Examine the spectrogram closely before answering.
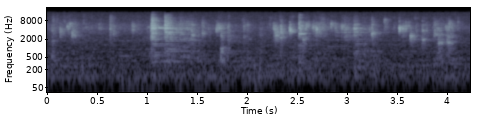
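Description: A puri of maida dough deep-frying in hot oil in a metal kadhai: the oil sizzling and crackling with many small irregular spits, livelier from about a second in.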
